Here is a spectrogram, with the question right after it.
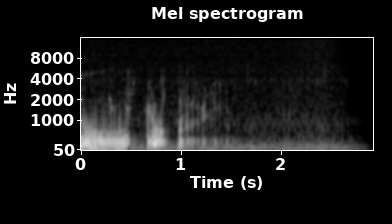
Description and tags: Using an AKG C1000s I recorded my ex's stomach after she'd taken some prescription pills and they'd started making noises in her stomach! Bit weird, but maybe it's just what someone's looking for!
